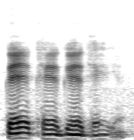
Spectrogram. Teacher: ये सभी कंठ ध्वनियाँ हैं और इनका उच्चारण स्थान कंठ है, अतः ये एक स्थान पर संयोजित की गई हैं, इसलिए इनकी क्रमबद्धता एक जगह रखी गई है, अतः ये एक स्थान पर संयोजित की गई है।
